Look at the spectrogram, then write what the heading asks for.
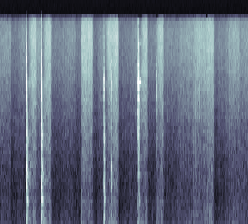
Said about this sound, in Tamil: கதவு யாரா தட்டுறாங்க?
